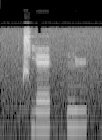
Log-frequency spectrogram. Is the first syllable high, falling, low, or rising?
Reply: high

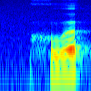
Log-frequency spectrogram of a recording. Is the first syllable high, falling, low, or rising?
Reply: rising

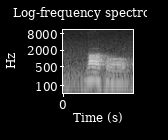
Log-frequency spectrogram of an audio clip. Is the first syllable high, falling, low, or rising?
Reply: high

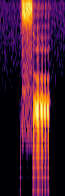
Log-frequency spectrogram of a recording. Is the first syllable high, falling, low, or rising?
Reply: low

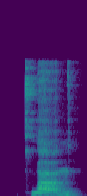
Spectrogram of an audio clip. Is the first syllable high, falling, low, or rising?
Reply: low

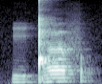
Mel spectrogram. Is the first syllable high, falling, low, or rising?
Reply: low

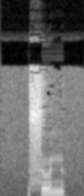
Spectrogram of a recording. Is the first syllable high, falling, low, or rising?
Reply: high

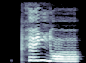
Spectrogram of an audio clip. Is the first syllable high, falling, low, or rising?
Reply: high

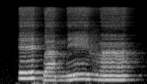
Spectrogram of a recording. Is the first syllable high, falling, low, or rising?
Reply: high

